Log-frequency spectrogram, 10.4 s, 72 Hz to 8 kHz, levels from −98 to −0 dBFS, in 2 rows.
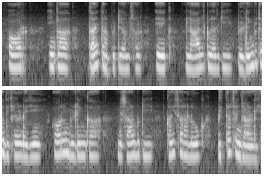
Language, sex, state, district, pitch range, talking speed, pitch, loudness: Garhwali, male, Uttarakhand, Tehri Garhwal, 195-210 Hz, 160 wpm, 205 Hz, -18 LUFS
